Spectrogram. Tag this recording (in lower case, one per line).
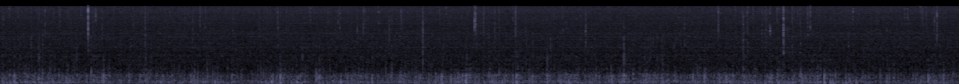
fire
